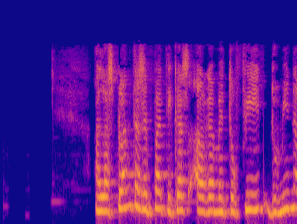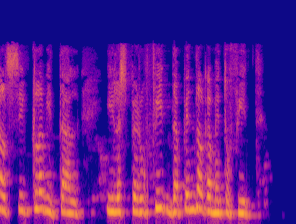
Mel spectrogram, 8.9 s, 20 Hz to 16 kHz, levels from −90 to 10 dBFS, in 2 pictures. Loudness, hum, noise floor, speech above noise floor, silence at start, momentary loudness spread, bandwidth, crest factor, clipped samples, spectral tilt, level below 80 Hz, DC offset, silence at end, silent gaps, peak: -16 LUFS; none; -50 dBFS; 34 dB; 1.45 s; 6 LU; 8 kHz; 14 dB; under 0.1%; -5 dB/octave; -58 dBFS; under 0.1%; 0.55 s; none; -2 dBFS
